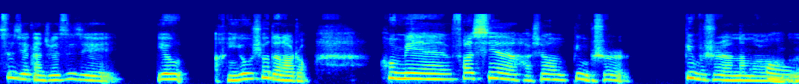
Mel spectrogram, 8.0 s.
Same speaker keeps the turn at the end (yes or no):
no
